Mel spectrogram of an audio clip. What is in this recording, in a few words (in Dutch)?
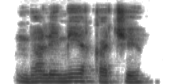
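"balemeerkatje", Dutch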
